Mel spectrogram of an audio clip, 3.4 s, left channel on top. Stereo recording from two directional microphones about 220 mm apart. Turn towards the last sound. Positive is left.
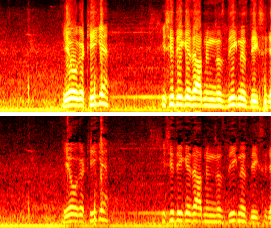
turn(degrees=30)  # may be behind; listen again after turning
